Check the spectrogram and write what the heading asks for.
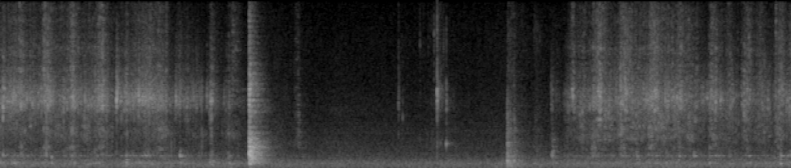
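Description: Wire whisk stirring and scraping through shiratamako and water in a stainless steel bowl, with two sharp clinks about two and a half and five seconds in. The whisking is quieter between the clinks.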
